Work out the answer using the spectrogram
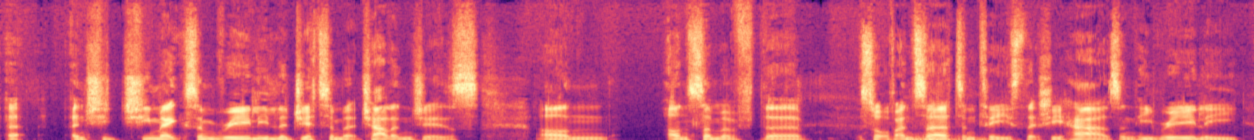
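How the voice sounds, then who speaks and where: A man with a lowish voice speaks as a podcast co-host, recorded very dry. He talks about fiction casually but in a measured, reflective manner, laying out his thoughts step by step. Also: fairly even intonation, no echo. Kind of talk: casual book discussion.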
